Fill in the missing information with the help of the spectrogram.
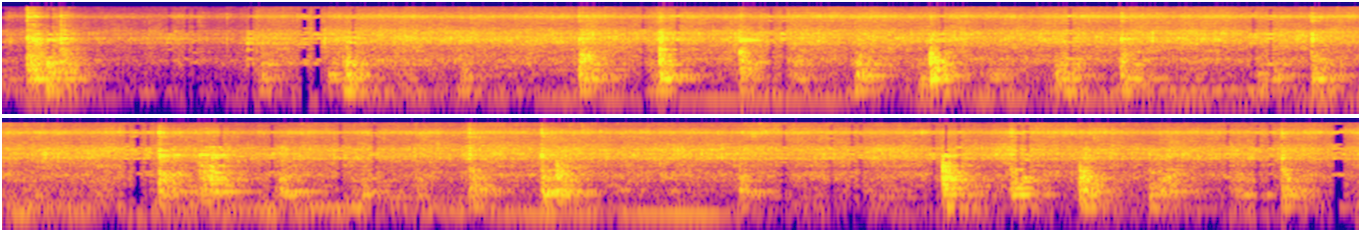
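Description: Flat metal spatula scraping and clacking against a metal kadai in repeated irregular strokes as chopped onion, tomato, green chilli and green peas are stir-fried in oil, over a steady sizzle.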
